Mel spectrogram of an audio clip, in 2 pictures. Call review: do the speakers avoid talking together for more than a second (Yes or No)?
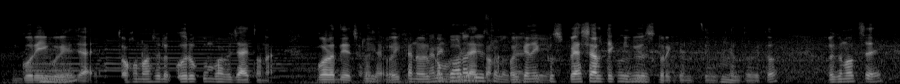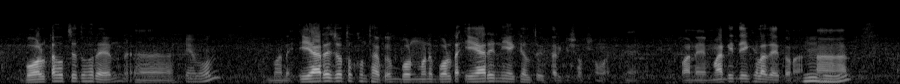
No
